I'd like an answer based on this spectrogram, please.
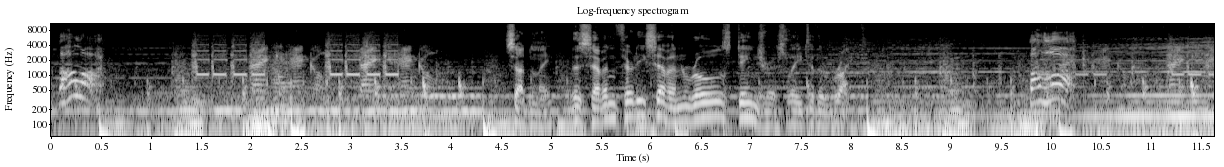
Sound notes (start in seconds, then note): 1.2 warning beeping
